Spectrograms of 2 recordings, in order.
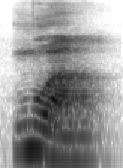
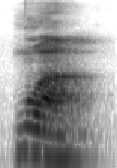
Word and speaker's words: moi: Um som de UA, como moi, moi, avec moi, comigo, né?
